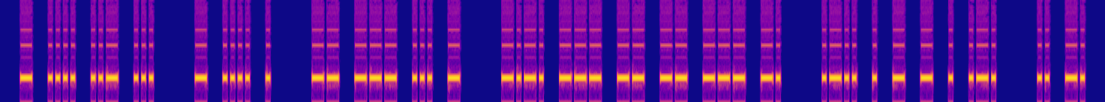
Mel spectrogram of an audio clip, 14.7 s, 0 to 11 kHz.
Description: Morse code, heard as a keyed tone, about 24 wpm, spaced as for 20 wpm, 800 Hz. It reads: THUS THE MOST COMMON LETTER IN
